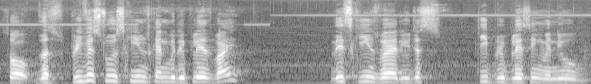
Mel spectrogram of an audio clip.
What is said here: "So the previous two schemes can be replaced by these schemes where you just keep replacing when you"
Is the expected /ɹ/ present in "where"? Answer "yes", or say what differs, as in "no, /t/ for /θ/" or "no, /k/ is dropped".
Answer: yes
